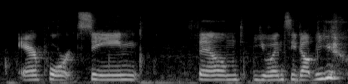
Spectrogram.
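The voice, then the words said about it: Robot voice. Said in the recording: “I'm doing, like, a robot voice.”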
